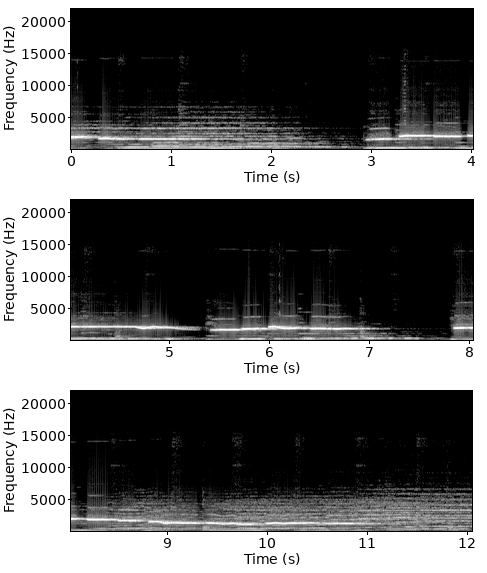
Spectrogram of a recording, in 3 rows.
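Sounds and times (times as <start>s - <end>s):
person whistling a melody: 0.0s - 1.4s, 3.0s - 11.2s
instrumental backing track: 0.0s - 12.0s.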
